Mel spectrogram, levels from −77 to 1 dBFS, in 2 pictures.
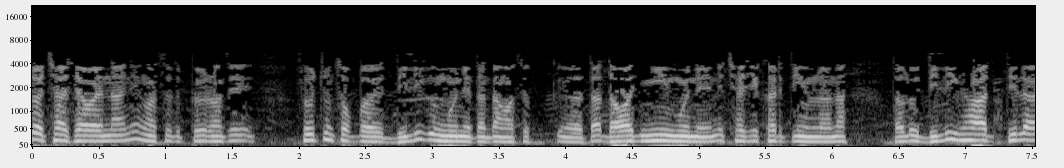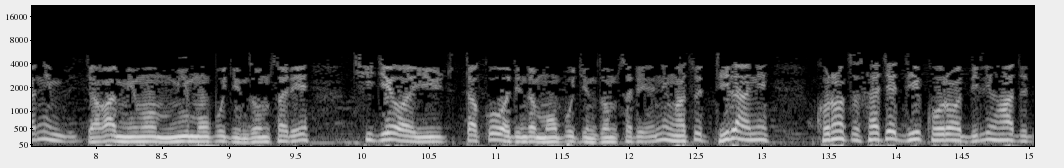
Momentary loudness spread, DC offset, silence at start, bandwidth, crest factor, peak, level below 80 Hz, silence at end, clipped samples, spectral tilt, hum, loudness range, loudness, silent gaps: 8 LU; under 0.1%; 0 s; 5.6 kHz; 12 dB; -4 dBFS; -42 dBFS; 0 s; under 0.1%; -6.5 dB/octave; none; 2 LU; -18 LUFS; none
